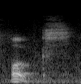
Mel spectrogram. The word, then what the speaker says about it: Ffolkes: The particular DVD I have of it is called FFolkes, and it's spelled with 2 F's, as you can see there on the packaging. The reason being is, of course, the character that Roger Moore plays. His name is Rufus Folks, and that's the spelling of his surname.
